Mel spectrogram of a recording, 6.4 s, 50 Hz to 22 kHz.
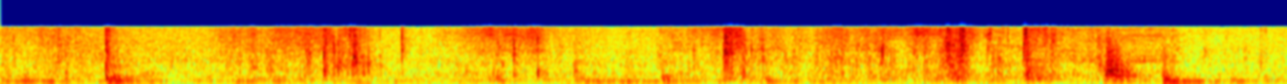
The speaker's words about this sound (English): I'm going to close the work session on Senate Bill 348 and shuffle some papers here momentarily.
